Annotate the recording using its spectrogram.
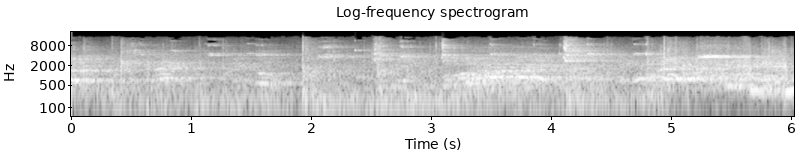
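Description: Volleyball rally in a gymnasium: a few sharp smacks of the ball being played, over players' and spectators' shouts that rise into cheering near the end as the point is won.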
